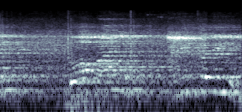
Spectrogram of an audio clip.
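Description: A man's voice through a microphone in long, drawn-out phrases, with one sharp knock about three-quarters of a second in.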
